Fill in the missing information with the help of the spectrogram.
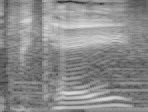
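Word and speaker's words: piqué: The lightweight silver, how do you pronounce this word? P-I-Q-U-E. Pique polo? Pique, yes.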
